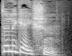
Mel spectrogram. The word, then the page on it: delegation: British English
